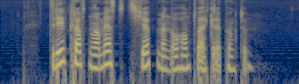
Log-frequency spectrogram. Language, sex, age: Norwegian, female, 34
